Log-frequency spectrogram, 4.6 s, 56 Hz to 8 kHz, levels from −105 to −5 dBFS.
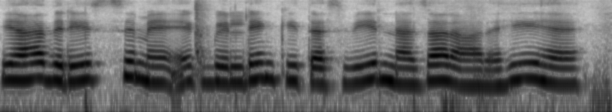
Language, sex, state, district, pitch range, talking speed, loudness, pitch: Hindi, female, Jharkhand, Ranchi, 200-235 Hz, 145 wpm, -14 LUFS, 220 Hz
